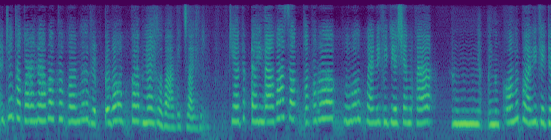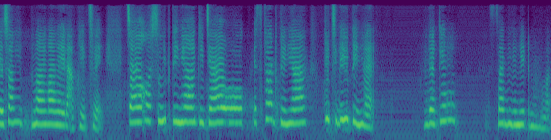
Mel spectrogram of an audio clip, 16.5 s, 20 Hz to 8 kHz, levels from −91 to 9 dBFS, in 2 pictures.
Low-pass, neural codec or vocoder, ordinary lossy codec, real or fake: 7.2 kHz; codec, 16 kHz, 0.5 kbps, FreqCodec, smaller model; MP3, 48 kbps; fake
